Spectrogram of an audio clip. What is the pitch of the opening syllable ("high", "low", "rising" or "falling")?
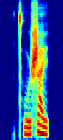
rising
